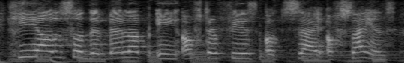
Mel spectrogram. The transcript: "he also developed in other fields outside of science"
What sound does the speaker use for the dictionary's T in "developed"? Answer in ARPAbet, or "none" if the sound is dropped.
none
